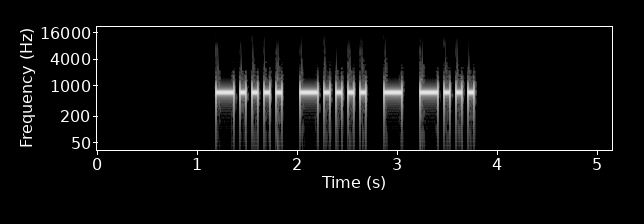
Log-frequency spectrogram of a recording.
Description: Morse code, heard as a keyed tone, about 21 wpm, 700 Hz. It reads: 66TB
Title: Four Challenging Letter-Number Combinations 20wpm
